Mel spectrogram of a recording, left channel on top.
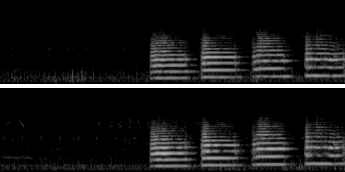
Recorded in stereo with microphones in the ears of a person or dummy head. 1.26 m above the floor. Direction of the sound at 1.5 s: Centre (ahead or behind).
